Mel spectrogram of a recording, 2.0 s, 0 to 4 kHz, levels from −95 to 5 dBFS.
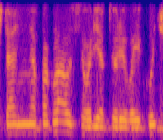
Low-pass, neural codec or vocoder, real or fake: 3.6 kHz; none; real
